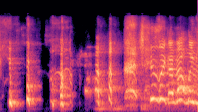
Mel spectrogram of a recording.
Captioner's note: laughing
